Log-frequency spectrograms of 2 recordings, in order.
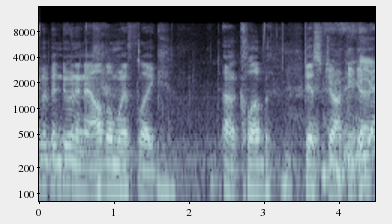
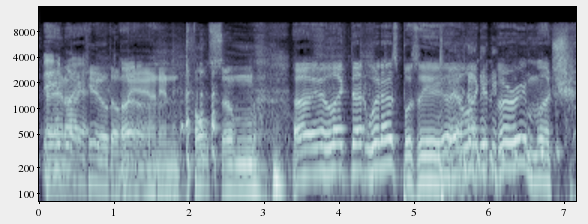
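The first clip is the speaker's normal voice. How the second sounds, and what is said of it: Imitates another person's voice. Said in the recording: “you just got that new impression ... You just came up with that impression”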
